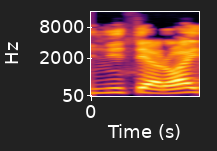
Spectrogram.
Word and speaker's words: Niterói: Niterói. E Niterói tem acento. Por quê? Porque é uma oxítona. Então tem um ditongo aberto na oxítona.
